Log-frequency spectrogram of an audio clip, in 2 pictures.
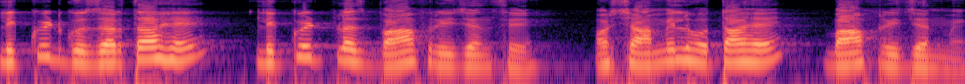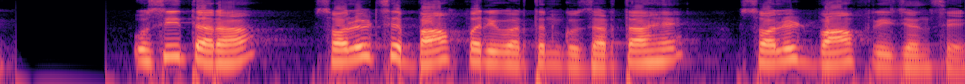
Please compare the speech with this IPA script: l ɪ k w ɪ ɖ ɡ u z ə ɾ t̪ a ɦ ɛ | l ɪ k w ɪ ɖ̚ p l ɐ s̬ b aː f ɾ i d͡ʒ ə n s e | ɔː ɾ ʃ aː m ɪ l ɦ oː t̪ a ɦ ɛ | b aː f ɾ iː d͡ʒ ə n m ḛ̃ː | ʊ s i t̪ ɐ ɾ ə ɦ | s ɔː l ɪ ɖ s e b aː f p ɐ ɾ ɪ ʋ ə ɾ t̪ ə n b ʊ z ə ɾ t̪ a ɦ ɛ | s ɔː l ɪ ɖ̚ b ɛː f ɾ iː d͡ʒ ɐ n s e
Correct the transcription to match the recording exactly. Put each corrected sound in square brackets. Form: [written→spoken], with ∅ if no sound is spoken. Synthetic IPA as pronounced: l ɪ k w ɪ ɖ ɡ [u→ʊ] z ə ɾ t̪ a ɦ ɛ | l ɪ k w ɪ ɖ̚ p l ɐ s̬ b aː f ɾ [i→iː] d͡ʒ ə n s e | ɔː ɾ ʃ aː m ɪ l ɦ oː t̪ a ɦ ɛ | b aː f ɾ iː d͡ʒ ə n m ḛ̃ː | ʊ s i t̪ ɐ ɾ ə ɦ | s ɔː l ɪ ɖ s e b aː f p ɐ ɾ ɪ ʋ ə ɾ t̪ ə n [b→ɡ] ʊ z ə ɾ t̪ a ɦ ɛ | s ɔː l ɪ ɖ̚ b [ɛː→aː] f ɾ iː d͡ʒ [ɐ→ə] n s e

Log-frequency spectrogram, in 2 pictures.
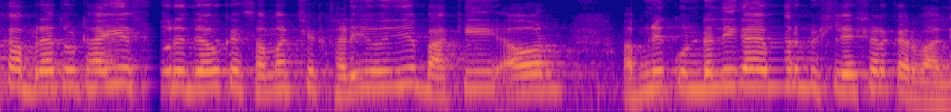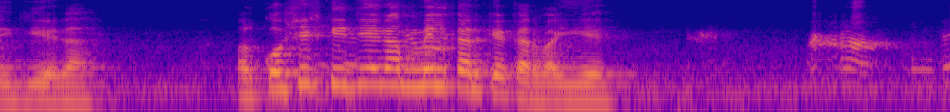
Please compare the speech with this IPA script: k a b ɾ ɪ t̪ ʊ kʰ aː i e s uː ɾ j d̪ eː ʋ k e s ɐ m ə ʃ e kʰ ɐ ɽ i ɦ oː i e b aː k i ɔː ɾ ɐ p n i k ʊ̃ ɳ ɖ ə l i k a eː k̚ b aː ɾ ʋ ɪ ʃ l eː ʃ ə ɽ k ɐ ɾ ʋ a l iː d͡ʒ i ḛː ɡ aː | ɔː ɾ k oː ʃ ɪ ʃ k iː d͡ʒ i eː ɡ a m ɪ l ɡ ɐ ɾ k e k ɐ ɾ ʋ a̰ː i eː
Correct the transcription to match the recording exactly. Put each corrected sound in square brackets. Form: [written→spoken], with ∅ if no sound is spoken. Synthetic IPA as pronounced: k a b ɾ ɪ t̪ ʊ [kʰ→ʈʰ] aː i e s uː ɾ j d̪ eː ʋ k e s ɐ m ə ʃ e kʰ ɐ ɽ i ɦ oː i e b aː k i ɔː ɾ ɐ p n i k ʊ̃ ɳ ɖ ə l i k a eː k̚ b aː ɾ ʋ ɪ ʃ l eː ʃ ə ɽ k ɐ ɾ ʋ a l iː d͡ʒ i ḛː ɡ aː | ɔː ɾ k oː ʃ ɪ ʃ k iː d͡ʒ i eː ɡ a m ɪ l [ɡ→k] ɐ ɾ k e k ɐ ɾ ʋ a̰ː i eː

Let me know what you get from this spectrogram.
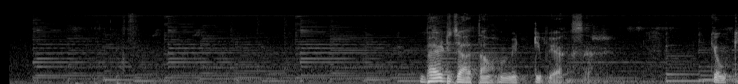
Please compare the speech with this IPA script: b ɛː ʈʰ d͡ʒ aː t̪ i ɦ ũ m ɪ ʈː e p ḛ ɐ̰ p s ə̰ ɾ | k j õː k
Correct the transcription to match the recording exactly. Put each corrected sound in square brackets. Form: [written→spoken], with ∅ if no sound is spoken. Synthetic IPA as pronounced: b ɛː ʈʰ d͡ʒ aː t̪ [i→a] ɦ ũ m ɪ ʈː [e→i] p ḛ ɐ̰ [p→k] s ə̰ ɾ | k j õː k

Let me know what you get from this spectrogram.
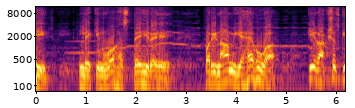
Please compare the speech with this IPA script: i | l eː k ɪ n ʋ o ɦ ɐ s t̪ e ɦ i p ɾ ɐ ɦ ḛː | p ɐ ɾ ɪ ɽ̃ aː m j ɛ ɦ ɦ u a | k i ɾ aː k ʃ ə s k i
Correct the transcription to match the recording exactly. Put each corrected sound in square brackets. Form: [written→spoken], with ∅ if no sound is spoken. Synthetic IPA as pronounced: i | l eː k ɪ n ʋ o ɦ ɐ s t̪ e ɦ i [p→∅] ɾ ɐ ɦ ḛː | p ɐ ɾ ɪ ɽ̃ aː m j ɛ ɦ ɦ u a | k i ɾ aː k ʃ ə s k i

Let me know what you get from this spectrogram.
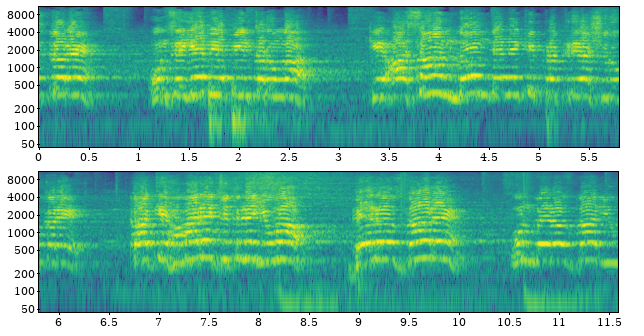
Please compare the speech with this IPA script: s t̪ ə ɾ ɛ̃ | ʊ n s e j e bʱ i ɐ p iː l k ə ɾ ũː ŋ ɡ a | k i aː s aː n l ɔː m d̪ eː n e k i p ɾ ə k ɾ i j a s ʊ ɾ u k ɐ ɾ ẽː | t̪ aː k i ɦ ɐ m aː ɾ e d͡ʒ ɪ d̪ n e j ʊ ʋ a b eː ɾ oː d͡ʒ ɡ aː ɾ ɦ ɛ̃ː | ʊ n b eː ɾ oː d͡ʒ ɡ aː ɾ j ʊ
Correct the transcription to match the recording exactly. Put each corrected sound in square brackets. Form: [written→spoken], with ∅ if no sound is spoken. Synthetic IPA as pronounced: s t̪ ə ɾ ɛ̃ | ʊ n s e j e bʱ i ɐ p iː l k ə ɾ ũː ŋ ɡ a | k i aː s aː n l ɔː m d̪ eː n e k i p ɾ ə k ɾ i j a [s→ʃ] ʊ ɾ u k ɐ ɾ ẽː | t̪ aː k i ɦ ɐ m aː ɾ e d͡ʒ ɪ [d̪→t̪] n e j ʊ ʋ a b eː ɾ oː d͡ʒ ɡ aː ɾ ɦ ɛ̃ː | ʊ n b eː ɾ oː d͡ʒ ɡ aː ɾ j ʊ

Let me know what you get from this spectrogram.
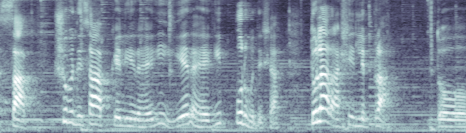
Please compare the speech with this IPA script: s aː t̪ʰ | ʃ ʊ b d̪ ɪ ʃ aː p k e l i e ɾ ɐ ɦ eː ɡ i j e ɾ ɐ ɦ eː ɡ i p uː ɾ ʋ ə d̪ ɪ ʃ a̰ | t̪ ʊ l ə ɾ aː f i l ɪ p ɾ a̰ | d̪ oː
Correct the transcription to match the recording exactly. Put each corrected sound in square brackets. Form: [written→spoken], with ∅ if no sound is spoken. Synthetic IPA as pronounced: s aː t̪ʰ | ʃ ʊ b d̪ ɪ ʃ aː p k e l i e ɾ ɐ ɦ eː ɡ i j e ɾ ɐ ɦ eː ɡ i p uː ɾ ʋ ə d̪ ɪ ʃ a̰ | t̪ ʊ l [ə→a] ɾ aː [f→ʃ] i l ɪ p ɾ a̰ | [d̪→t̪] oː

